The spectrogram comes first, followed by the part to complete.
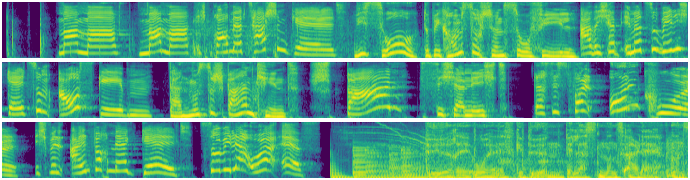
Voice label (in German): radiospot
